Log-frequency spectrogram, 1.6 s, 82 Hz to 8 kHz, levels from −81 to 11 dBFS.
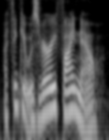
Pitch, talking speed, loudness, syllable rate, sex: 185 Hz, 255 wpm, -16 LUFS, 5.4 syllables/s, female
